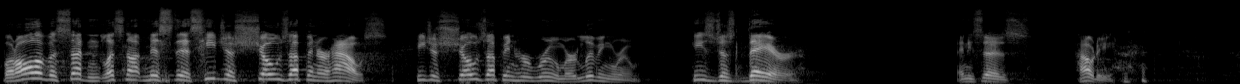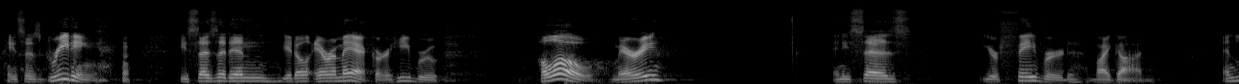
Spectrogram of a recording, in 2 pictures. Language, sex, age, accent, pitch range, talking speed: English, male, 40-59, American, 145-210 Hz, 135 wpm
